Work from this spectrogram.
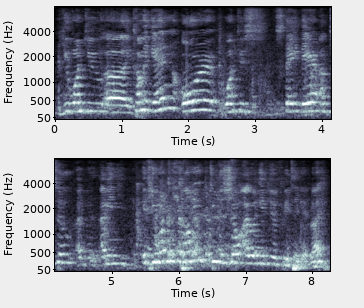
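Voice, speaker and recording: A man's voice: high-pitched, moderate pace, few pauses, background noise. A man hosting a comedy show, teasing the audience and chuckling often between lines. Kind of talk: stand-up crowd work. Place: comedy venue with a live audience. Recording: echoey room, mic far off, loud crowd.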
